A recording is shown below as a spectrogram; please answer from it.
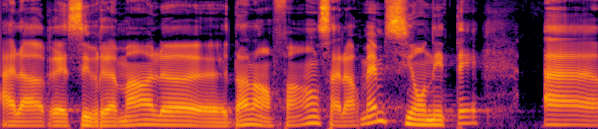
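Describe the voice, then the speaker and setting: A man's ordinary speaking voice, medium in pitch, with ordinary pitch variation, on a very clean recording with a silent background. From Quebec (Montreal South Shore, Saint-Hubert). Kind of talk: interview.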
